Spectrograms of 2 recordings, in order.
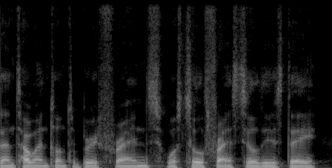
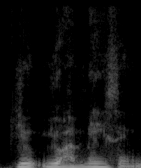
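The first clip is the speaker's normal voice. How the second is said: soft, put-on, very Nigerian accent; 6 dB quieter than usual. Retelling how a guest came up to you and praised you, imitating a very Nigerian manner. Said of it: "in a very Nigerian fashion".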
